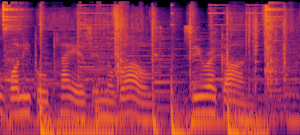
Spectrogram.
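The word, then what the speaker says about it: Zehra Güneş: players in the world zuragan you may also know her as zero guns which is how her name is spelled in Turkish zuragun is a 22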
